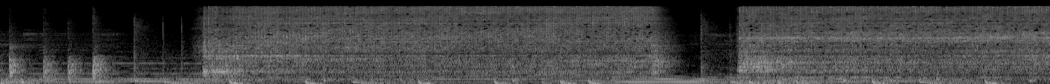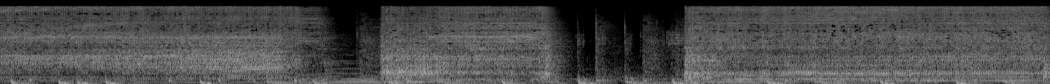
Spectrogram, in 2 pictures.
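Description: Cordless drill running into wooden 4x4 timber in four long runs of several seconds each, with three short pauses between them. Background music plays underneath.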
